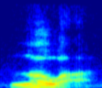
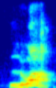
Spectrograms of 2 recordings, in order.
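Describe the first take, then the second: First: It is said as two syllables, like 'low-ah'. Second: It is said as one syllable, like 'lwah'. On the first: The speaker calls it wrong. "if they want to read it English style, they're going to accidentally read it as Loa" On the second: The speaker calls it right. "French orthography wrote it with an O because French speakers knew what that sounded like"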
